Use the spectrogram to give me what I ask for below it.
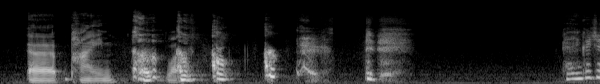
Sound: coughs violently

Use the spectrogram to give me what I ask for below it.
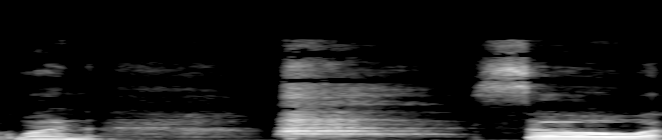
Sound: another big sigh

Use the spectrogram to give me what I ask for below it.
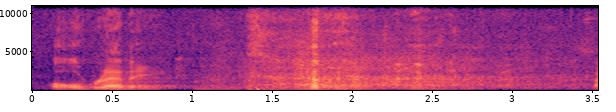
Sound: laughter

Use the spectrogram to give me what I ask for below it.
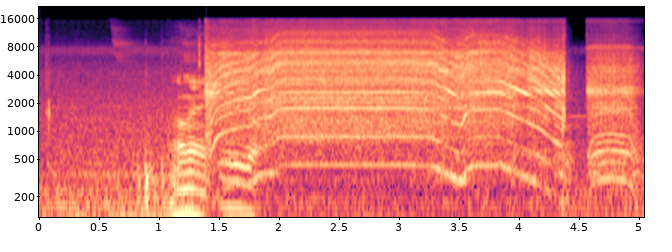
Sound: power drill runs

